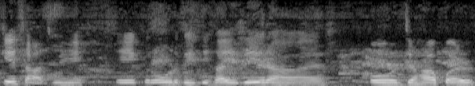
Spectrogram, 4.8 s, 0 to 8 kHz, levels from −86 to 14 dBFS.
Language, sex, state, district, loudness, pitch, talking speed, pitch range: Hindi, female, Haryana, Charkhi Dadri, -14 LUFS, 190 Hz, 165 wpm, 185-200 Hz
